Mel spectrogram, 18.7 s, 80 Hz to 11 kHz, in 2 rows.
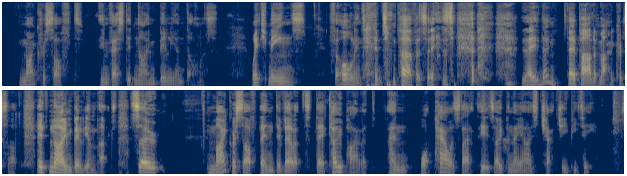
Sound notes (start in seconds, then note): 6.1 laughs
